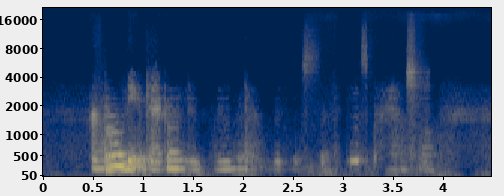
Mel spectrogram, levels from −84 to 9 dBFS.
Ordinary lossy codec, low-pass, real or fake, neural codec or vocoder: none; 19.8 kHz; fake; codec, 44.1 kHz, 0.9 kbps, DAC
